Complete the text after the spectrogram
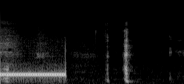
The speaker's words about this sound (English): Who are you calling now? You'll know if he answers.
